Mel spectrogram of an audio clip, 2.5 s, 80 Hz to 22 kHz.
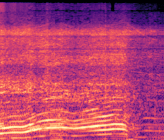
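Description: A 2022 McLaren 720S Performance accelerates hard, its engine note climbing loudly through the revs with a brief dip and rise, then cutting off abruptly near the end as power is pulled back.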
